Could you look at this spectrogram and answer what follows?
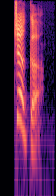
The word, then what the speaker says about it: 这个: 这个. – So that's a fourth tone in the neutral tone.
